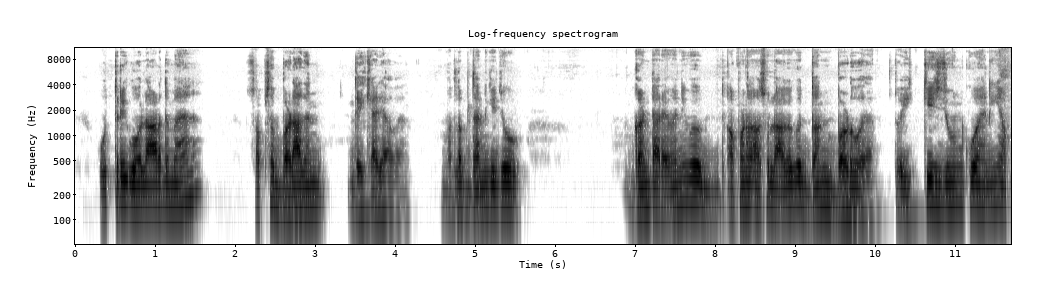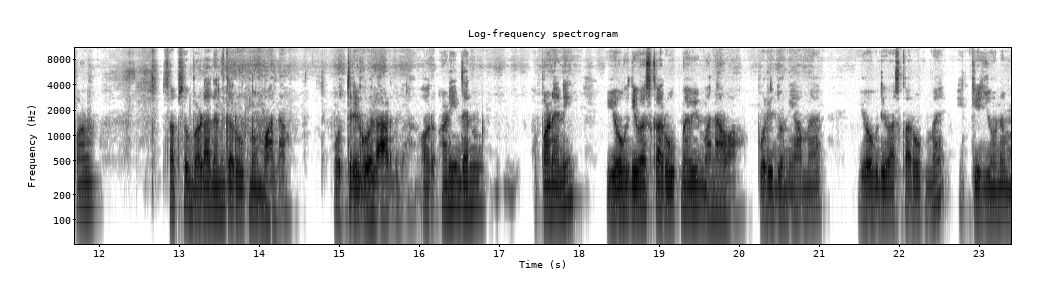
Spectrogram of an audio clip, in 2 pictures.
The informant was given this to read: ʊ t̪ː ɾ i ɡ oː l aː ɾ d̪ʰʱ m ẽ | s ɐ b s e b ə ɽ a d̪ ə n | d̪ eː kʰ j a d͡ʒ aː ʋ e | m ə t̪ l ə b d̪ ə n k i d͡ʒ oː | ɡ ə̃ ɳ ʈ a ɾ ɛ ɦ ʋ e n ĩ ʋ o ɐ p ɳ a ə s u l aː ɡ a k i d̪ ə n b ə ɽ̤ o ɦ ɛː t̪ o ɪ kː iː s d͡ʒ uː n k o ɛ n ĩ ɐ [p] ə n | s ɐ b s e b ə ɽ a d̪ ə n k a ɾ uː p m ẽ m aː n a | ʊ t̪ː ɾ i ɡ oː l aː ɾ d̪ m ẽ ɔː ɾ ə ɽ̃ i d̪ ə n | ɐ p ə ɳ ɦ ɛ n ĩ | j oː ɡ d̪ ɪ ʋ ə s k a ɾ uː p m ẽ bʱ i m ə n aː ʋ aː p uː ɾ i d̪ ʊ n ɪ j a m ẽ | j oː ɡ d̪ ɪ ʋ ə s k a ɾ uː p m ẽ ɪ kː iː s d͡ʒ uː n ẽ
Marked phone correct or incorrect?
correct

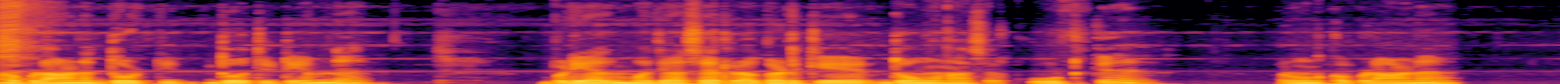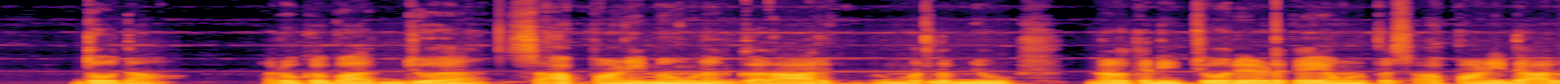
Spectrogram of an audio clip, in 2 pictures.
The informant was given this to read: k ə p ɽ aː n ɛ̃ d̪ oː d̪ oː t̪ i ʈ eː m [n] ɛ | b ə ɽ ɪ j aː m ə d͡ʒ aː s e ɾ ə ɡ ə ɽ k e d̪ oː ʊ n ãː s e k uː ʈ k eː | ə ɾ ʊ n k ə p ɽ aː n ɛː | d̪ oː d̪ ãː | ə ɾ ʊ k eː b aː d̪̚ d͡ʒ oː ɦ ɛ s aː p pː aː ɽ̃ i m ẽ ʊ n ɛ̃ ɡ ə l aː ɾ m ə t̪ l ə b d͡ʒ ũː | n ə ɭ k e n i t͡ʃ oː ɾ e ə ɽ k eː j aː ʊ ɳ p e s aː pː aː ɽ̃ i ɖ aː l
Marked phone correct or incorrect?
correct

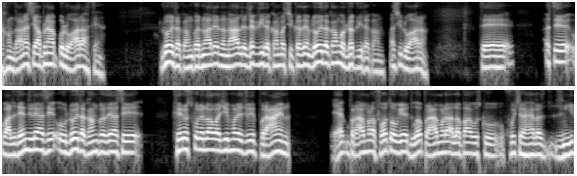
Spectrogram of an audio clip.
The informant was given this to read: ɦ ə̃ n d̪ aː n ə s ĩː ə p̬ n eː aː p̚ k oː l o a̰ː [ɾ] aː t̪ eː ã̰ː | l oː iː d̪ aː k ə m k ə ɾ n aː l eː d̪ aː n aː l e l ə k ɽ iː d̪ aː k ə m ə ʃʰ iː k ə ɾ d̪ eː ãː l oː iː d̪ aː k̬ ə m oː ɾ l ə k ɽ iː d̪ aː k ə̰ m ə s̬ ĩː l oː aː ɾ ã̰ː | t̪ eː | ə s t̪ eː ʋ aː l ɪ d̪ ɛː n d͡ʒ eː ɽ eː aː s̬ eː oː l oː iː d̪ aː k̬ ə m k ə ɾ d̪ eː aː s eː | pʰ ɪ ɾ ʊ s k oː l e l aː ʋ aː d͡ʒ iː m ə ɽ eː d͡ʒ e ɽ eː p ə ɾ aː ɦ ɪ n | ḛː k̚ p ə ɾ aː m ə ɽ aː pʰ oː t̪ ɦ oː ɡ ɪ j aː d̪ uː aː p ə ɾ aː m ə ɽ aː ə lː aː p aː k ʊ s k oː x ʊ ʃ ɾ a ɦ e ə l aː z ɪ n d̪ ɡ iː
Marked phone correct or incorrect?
correct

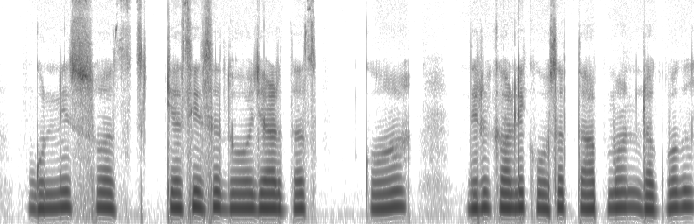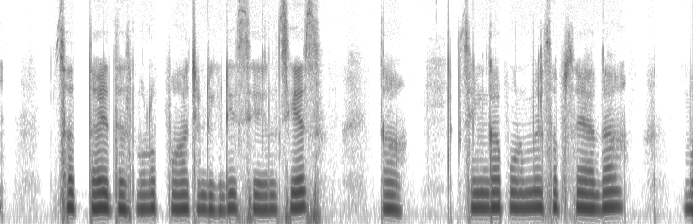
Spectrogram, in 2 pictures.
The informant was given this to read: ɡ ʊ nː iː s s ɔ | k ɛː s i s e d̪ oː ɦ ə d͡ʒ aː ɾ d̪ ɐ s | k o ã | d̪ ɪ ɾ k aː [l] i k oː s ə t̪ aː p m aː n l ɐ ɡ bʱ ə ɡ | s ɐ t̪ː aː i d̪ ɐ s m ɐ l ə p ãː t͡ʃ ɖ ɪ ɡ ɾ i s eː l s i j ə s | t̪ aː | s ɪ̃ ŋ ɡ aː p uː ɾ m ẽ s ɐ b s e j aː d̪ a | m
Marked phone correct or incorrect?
correct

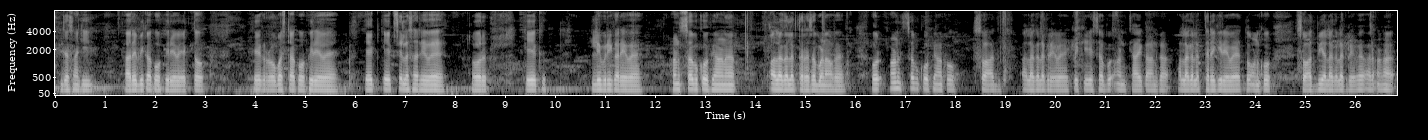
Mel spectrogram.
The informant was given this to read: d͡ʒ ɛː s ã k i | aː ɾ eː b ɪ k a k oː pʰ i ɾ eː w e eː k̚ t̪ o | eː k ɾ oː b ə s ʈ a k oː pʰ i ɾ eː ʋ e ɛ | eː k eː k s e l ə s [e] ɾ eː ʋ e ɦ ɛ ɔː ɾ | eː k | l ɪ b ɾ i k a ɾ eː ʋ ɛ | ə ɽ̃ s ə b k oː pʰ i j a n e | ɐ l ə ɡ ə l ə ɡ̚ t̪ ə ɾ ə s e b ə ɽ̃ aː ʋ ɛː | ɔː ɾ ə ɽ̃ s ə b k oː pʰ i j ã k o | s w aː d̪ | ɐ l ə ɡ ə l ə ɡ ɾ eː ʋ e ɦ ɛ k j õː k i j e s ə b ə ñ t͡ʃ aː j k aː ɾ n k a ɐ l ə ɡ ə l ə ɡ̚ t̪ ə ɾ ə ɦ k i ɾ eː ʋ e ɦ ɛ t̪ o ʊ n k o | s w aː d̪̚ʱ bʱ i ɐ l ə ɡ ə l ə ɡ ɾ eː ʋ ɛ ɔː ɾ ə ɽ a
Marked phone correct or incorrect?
incorrect: a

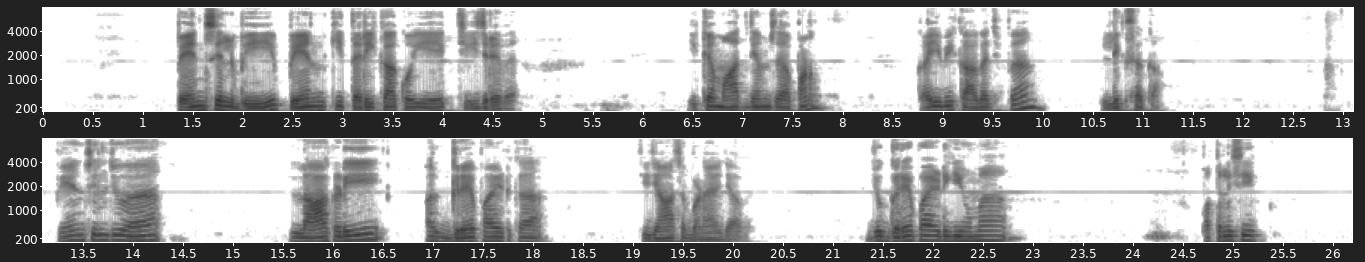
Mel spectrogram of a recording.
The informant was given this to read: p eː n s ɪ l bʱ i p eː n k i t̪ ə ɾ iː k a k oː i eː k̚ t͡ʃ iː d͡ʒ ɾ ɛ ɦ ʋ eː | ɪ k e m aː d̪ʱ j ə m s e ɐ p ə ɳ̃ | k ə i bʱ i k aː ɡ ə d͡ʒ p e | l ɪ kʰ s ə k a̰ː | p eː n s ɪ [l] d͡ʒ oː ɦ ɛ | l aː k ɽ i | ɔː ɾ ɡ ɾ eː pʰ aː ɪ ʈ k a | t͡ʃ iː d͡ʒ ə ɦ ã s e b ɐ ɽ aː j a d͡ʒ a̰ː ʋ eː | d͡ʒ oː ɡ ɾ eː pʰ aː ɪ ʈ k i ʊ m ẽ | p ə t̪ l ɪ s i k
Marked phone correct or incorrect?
correct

